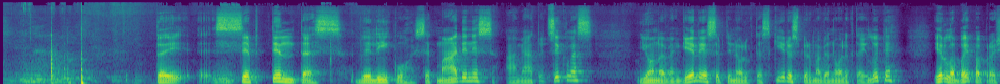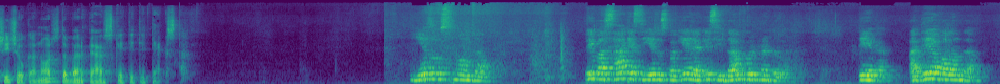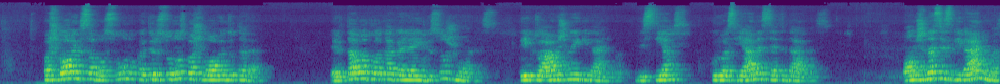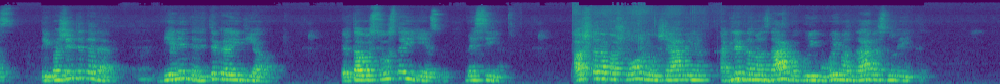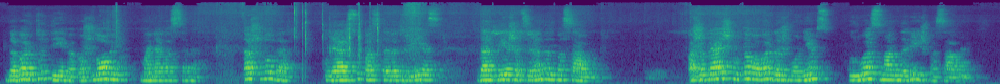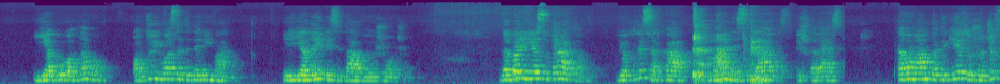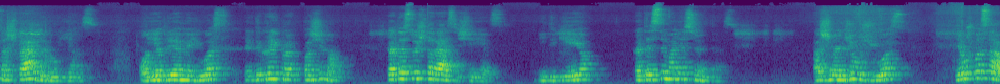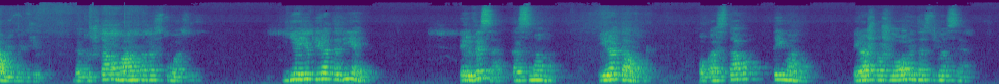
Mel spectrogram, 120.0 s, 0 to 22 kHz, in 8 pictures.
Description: Evangelijos tekstas Jn 17, 1-11 Paskaitos audioįrašas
